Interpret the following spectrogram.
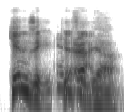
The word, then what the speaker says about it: Kinsey: um uh Kings um the other kiny KY Kinsey please forgive me I didn't I mispronounced it I suspect a lot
